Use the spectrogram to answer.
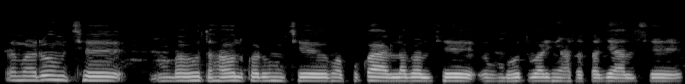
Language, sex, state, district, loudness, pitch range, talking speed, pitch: Maithili, female, Bihar, Darbhanga, -23 LUFS, 160-175 Hz, 190 wpm, 165 Hz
